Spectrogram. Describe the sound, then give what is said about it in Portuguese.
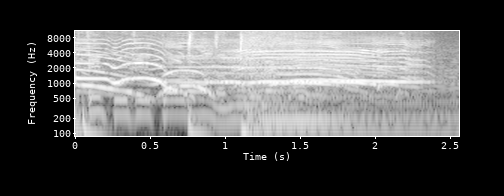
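A crowd of fans screams and cheers at a live show on a promenade, many high voices overlapping in a loud, sustained roar that eases slightly toward the end. “Tá, tá um sucesso lá, né? os fãs gritando lá.”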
